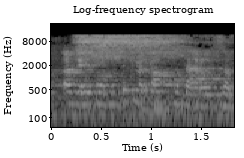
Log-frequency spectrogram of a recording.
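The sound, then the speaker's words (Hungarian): Hissing from a jar of water kefir in its second fermentation: a steady, airy fizz that runs the whole clip, with a voice talking over it. “Közben kaptunk egy üveget, amiben sziszeg egy másoderjesztés.”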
